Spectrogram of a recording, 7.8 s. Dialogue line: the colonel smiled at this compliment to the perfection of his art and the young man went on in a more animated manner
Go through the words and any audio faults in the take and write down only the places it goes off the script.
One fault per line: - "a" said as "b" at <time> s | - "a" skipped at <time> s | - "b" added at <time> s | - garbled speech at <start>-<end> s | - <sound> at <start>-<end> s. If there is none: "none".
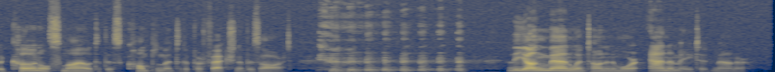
- laugh at 3.2-4.8 s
